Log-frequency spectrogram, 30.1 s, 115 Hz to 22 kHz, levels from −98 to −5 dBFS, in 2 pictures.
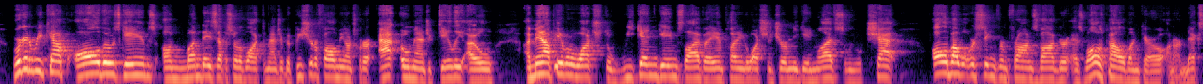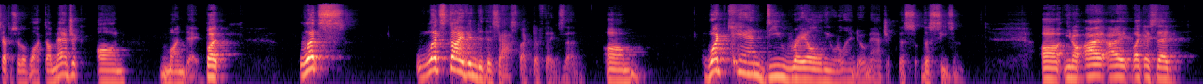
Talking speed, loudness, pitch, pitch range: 205 wpm, -22 LUFS, 170 Hz, 155-200 Hz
